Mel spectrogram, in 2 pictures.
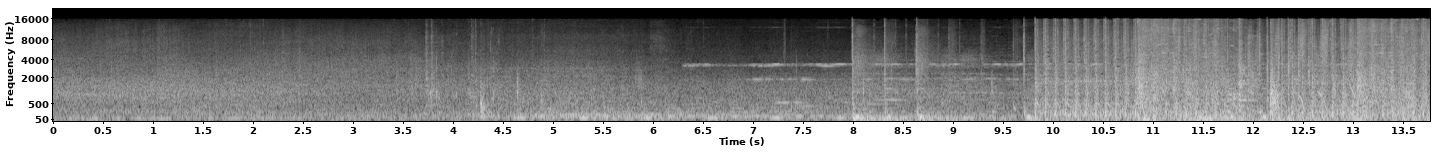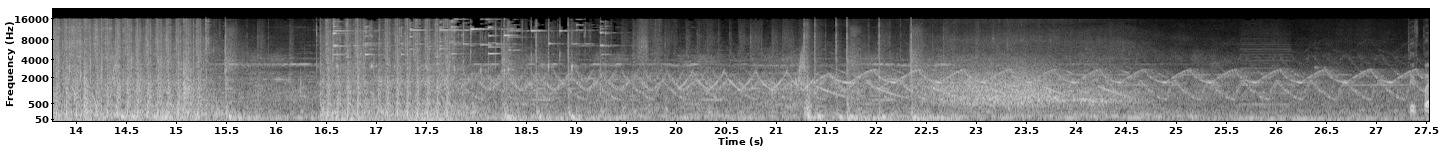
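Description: A car drive-by shooting: rapid automatic gunfire with car glass shattering, loudest from about eight seconds in and lasting several seconds. After the shots a car alarm sounds in rising and falling sweeps that repeat steadily.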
